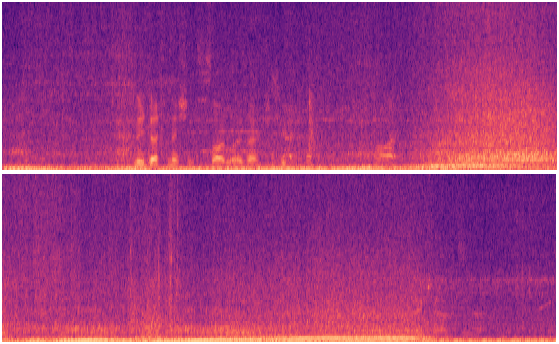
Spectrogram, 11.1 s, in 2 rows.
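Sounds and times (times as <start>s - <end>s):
engine revving hard: 3.4s - 10.2s.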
